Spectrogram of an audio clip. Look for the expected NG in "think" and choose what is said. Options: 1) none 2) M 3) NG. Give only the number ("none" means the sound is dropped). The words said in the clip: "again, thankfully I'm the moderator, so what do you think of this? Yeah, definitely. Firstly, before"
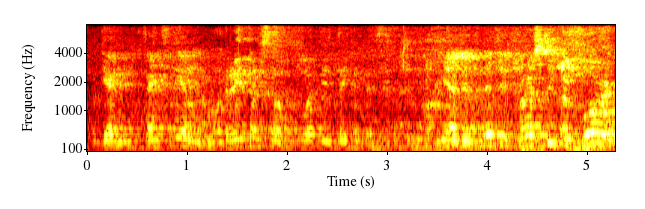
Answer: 1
